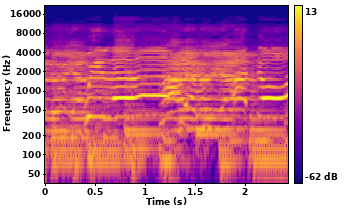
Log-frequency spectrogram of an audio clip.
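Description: A church worship team singing a gospel song together, with keyboard accompaniment, one note held near the middle.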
